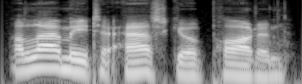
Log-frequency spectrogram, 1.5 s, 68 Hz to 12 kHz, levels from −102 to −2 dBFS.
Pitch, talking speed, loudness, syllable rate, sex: 135 Hz, 240 wpm, -17 LUFS, 6.0 syllables/s, male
